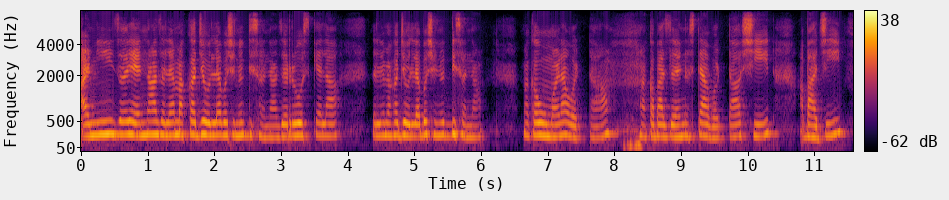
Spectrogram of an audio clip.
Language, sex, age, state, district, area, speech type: Goan Konkani, female, 18-30, Goa, Ponda, rural, spontaneous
